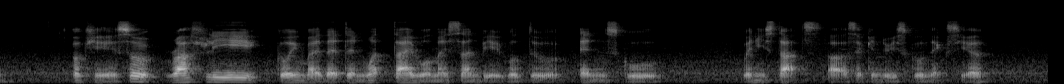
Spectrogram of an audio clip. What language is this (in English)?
English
